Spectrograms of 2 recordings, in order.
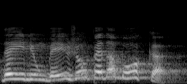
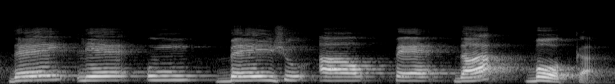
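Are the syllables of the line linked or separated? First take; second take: linked; separated. First: Neighbouring vowels merge into one smooth, rhythmic flow. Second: Each syllable is said separately, with choppy breaks. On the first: The speaker calls it right. "Quando eu leio o poema dentro do ritmo, eu falo assim" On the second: The speaker calls it wrong. "ninguém, em sã consciência, ... vai ler um verso desta forma"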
